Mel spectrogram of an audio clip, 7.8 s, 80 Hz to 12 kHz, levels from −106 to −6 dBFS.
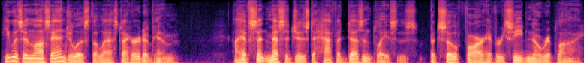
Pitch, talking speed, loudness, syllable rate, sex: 95 Hz, 210 wpm, -19 LUFS, 5.3 syllables/s, male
